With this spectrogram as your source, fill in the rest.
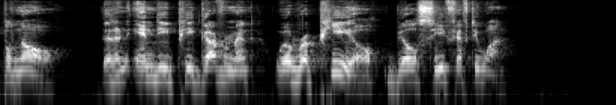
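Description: A middle-aged man speaks calmly and with animation, close to a microphone.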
